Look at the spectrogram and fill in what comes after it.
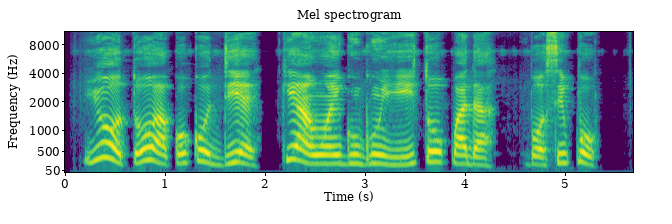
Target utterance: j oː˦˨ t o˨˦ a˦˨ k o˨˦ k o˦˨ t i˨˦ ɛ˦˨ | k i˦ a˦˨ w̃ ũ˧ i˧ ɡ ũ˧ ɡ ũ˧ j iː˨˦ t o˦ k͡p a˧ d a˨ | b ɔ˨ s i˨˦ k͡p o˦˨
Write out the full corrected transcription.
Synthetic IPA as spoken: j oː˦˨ t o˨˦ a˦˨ k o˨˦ k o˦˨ d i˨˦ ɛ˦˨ | k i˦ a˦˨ w̃ ɔ̃˧ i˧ ɡ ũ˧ ɡ ũ˧ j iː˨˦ t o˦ k͡p a˧ d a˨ | b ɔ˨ s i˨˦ k͡p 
